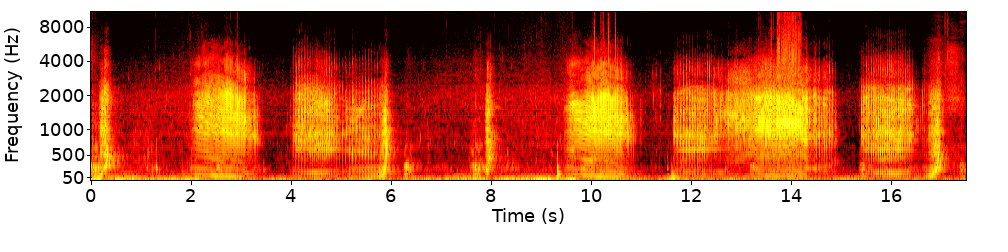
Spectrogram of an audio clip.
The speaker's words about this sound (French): Alors encore un autre son qui a beaucoup de sens aussi, c'est une baleine, une baleine à bosse.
